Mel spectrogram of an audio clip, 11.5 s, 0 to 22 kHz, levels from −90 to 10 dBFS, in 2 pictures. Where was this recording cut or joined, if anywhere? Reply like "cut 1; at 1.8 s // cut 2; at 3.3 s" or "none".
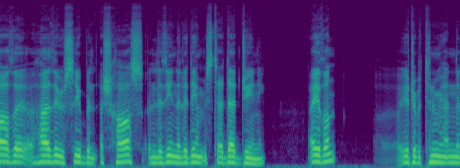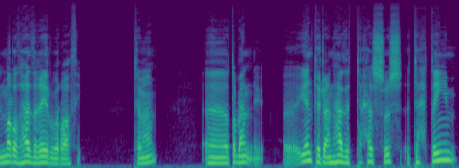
none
